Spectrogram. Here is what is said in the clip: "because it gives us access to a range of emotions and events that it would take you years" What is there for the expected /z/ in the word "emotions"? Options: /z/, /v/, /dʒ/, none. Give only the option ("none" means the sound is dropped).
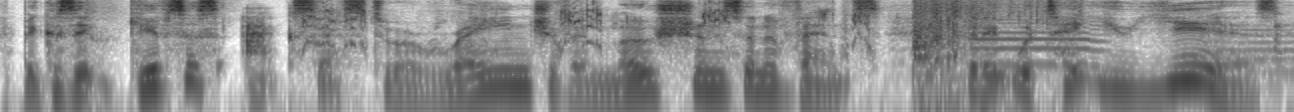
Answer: /z/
